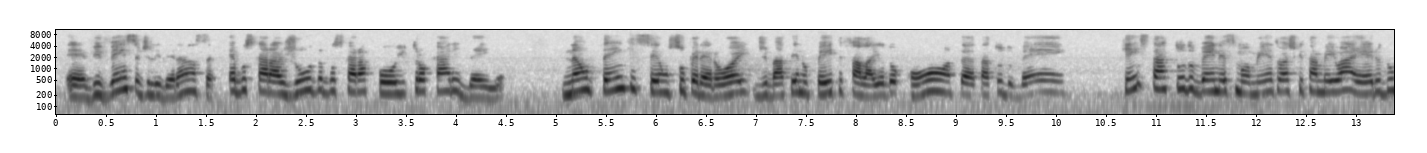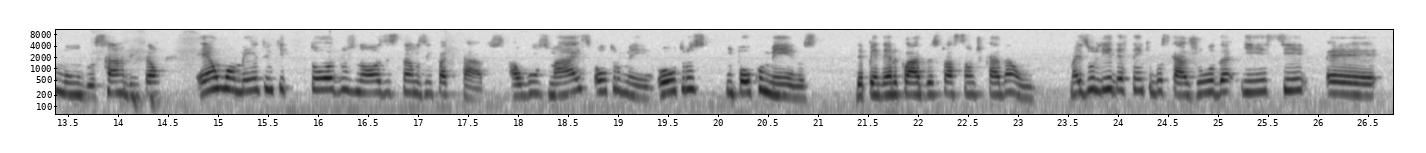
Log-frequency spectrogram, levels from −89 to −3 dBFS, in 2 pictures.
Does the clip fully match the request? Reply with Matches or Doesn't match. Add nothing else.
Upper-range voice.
Matches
